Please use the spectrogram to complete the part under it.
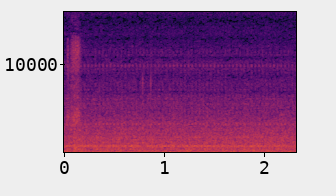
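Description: Boeing 737 jet engines at derated, reduced thrust in X-Plane 11, a steady broadband roar with a low rumble, held evenly throughout without any talk.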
